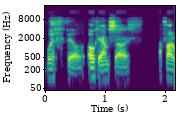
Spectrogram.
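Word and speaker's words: Wytheville: He said SRT says it's pronounced Withville. Okay, I'm sorry. I thought it was Wifeville, but it's Withville.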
